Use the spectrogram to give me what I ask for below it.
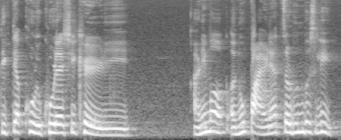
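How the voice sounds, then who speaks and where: A young woman narrating a children's storybook in a gentle, expressive read-aloud manner. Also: medium pitch, unhurried.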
